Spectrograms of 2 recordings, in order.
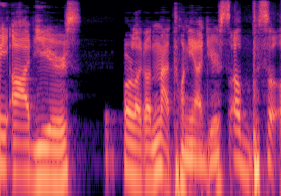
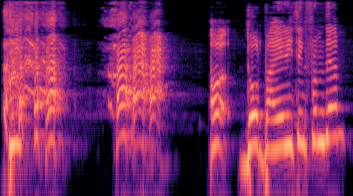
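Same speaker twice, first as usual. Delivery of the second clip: higher, chirpy pretend call; fake phone call; 11 semitones higher than usual. Pretending to be picked up at Glorieta, chirpy fake call. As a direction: keep faking the call to his uncle. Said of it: "hold on, I got a call".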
